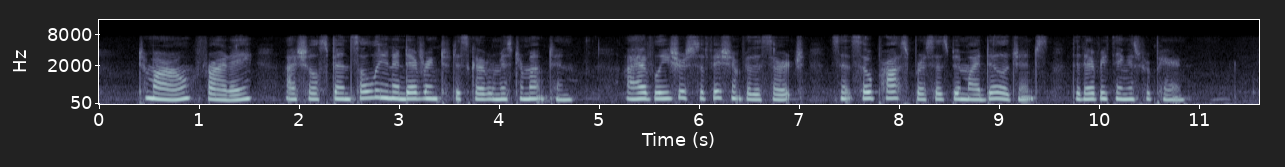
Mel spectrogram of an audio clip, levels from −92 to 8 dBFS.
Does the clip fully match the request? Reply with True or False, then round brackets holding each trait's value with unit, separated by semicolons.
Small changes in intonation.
True (2.1 semitones)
